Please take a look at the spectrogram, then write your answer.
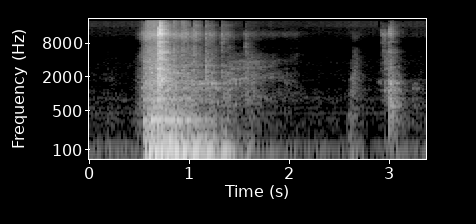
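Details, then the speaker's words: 1977 FL250 ATV, throttle zip-tied, choke on, pull-start: short rough firing burst then two faint pops and dies; owner suspects rusted, cracked carburetor with broken middle jet nozzle. "She barked 2 times there."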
